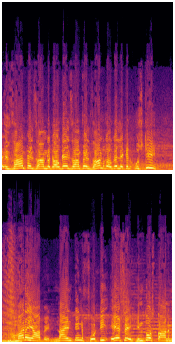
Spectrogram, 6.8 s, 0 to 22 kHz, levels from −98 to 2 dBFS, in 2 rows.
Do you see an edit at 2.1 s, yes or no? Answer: no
